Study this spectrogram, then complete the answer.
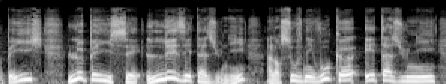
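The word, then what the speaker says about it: États-Unis: ne comprenez pas d'accord on fait la liaison états dont on ne prononce pas le thé mais il y à un ace et puis après unis et vous fait la liaison états unis ont fait pas de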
